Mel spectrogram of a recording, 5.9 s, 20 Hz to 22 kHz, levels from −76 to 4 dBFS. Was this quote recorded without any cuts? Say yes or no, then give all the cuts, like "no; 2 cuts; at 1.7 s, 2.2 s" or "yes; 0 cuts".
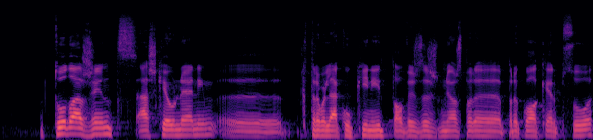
no; 4 cuts; at 1.4 s, 3.0 s, 3.9 s, 4.6 s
